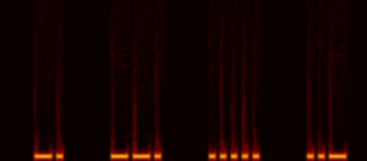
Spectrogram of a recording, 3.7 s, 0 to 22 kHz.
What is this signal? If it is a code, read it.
Morse code, heard as a keyed tone, about 22 wpm, spaced as for 13 wpm, 700 Hz. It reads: NG5U
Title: USA Call Signs - 3x Character Spacing - 22wpm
